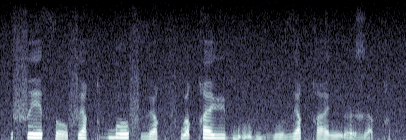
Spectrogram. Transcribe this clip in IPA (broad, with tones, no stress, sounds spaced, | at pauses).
f e˥ θ o˩ f e˥ q ɓ o˥ f ð ø˩ q f ṵ˥ q j y˥ ɓ ṵ˩ bʱ u˩ ð ɪ˥ q ɛ˩ ŋ ə̰˩ ɣ ə̰˩ q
